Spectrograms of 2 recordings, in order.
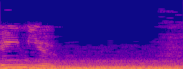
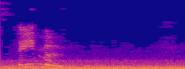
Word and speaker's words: emu: this big bird called emu and the way they pronounce it was b mu it is spelt b m u and it's e mu you're like a new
